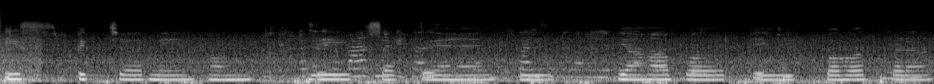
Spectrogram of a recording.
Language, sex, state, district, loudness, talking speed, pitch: Hindi, female, Bihar, Kaimur, -18 LUFS, 85 wpm, 210 Hz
